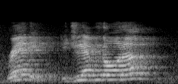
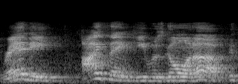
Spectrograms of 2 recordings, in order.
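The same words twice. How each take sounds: First: Did you have him going up? asked with a clear rising question tune, higher. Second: I think he was going up said as a statement, falling at the end; stated flatly. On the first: Referee calling to his partner Randy, rising question. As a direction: lift the end of "up" into a real question. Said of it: "I phrased it as a question". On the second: Referee telling partner Randy his call, falling statement. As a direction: state it, let "up" fall. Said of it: "If I said". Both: Shown as a demonstration.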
